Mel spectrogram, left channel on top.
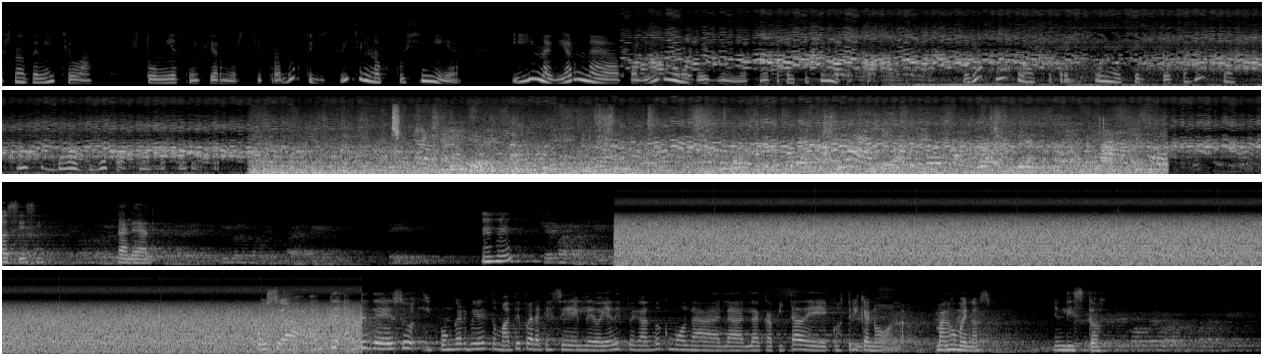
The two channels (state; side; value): different; both; correlation 0.00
